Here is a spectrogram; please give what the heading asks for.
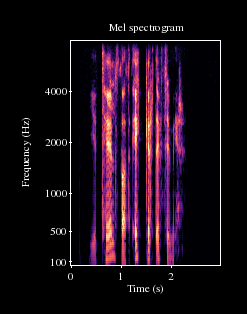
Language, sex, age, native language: Icelandic, male, 30-39, Swedish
